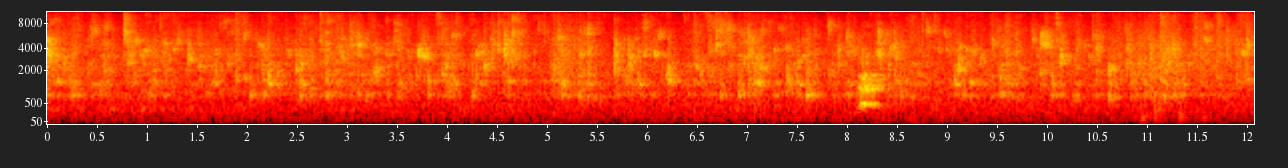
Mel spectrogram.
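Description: A hand rearranging a twiggy driftwood branch in an aquarium: faint, irregular rustles and small clicks of wood, with one brief squeak about eight seconds in.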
